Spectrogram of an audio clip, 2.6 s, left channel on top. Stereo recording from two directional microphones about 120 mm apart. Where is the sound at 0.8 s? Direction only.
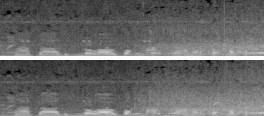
30° right (ahead or behind).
